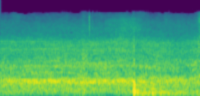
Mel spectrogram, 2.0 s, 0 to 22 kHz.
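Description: Steady murmur of a large arena crowd, with a single sharp thud about 1.3 seconds in as a steel-tip dart strikes the Unicorn Eclipse HD2 bristle dartboard.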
